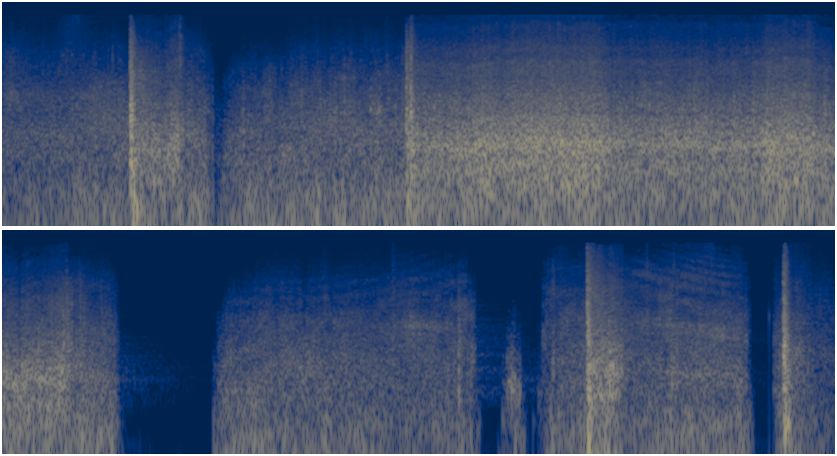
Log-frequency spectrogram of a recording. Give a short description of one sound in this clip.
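A skateboard clacks hard as it lands on concrete.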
